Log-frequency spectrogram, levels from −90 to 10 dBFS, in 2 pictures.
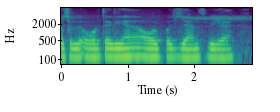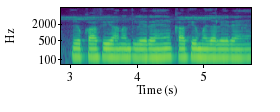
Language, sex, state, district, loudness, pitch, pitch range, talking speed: Hindi, male, Haryana, Rohtak, -15 LUFS, 125 Hz, 125-130 Hz, 210 wpm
